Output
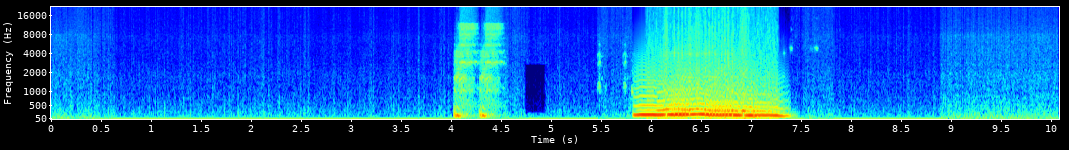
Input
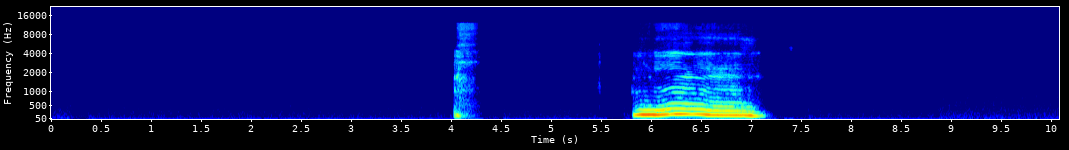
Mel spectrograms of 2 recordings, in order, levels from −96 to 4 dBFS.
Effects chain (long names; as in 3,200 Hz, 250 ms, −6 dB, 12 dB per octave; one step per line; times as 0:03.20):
0:05.93–0:07.00: background noise pink −42 dBFS
on a send: single-tap delay 256 ms −3 dB
on the sum: power curve on the samples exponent 0.5
0:04.73–0:04.94: gain on a spectral selection 200–2,700 Hz −23 dB
level +4 dB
